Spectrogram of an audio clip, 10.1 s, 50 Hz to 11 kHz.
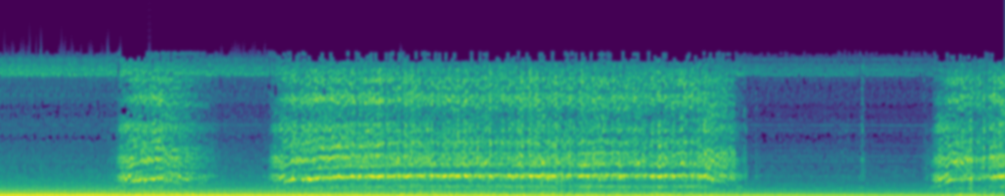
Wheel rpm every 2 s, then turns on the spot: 30, 90, 160, 100, 30.
none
